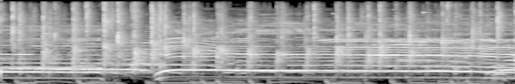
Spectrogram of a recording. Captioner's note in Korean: 환호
